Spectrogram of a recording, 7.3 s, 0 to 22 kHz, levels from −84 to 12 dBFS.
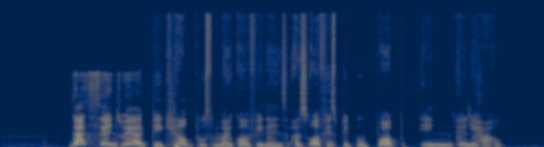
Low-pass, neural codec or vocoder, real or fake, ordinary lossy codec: none; autoencoder, 48 kHz, 128 numbers a frame, DAC-VAE, trained on Japanese speech; fake; none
